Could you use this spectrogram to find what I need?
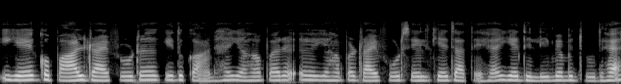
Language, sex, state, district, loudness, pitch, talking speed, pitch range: Hindi, female, Delhi, New Delhi, -18 LUFS, 190 Hz, 210 wpm, 180-200 Hz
